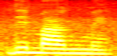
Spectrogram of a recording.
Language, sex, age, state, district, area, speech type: Sindhi, female, 30-45, Maharashtra, Mumbai Suburban, urban, spontaneous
